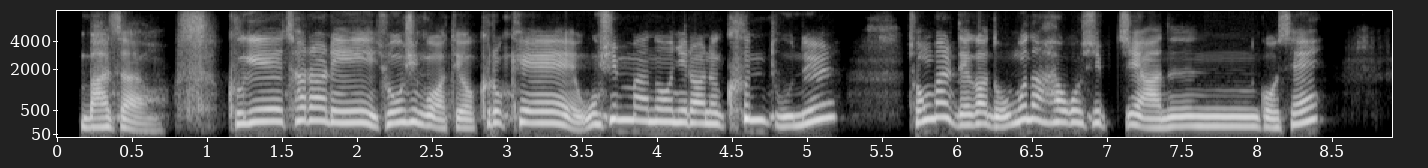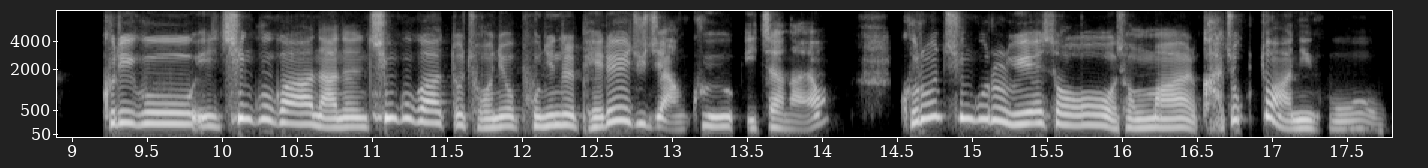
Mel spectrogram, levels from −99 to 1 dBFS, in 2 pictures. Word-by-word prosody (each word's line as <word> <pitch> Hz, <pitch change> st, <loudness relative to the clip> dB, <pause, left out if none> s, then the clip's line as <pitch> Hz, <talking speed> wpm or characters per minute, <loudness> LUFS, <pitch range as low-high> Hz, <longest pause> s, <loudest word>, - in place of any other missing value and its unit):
맞아요. 160 Hz, -10 st, -1 dB, 0.4 s
그게 260 Hz, +4 st, +2 dB
차라리 250 Hz, -6 st, +1 dB
좋으신 245 Hz, +4 st, +1 dB
것 195 Hz, -, +2 dB
같아요. 155 Hz, -1 st, -1 dB
그렇게 235 Hz, -1 st, +1 dB
500,000 290 Hz, +3 st, +1 dB
원이라는 240 Hz, -4 st, +1 dB
큰돈을 290 Hz, -, +1 dB, 0.5 s
정말 315 Hz, +7 st, +1 dB
내가 210 Hz, +2 st, +1 dB
너무나 245 Hz, -, +2 dB
하고 250 Hz, -1 st, 0 dB
싶지 230 Hz, -3 st, -3 dB
않은 180 Hz, +1 st, +2 dB
것에 215 Hz, -, 0 dB, 0.8 s
그리고 225 Hz, -2 st, +1 dB
이 180 Hz, 0 st, 0 dB
친구가 250 Hz, -, +2 dB
나는 170 Hz, -1 st, +2 dB
친구가 320 Hz, -8 st, +1 dB
또 200 Hz, -2 st, -5 dB
전혀 165 Hz, +3 st, 0 dB
본인을 195 Hz, +3 st, 0 dB
배려해 250 Hz, -, 0 dB
주지 205 Hz, -6 st, -2 dB
않고 175 Hz, +8 st, -2 dB
있잖아요. 145 Hz, -, -5 dB, 0.5 s
그런 310 Hz, +8 st, +1 dB
친구를 315 Hz, -7 st, 0 dB
위해서 205 Hz, -5 st, 0 dB
정말 155 Hz, 0 st, 0 dB
가족도 305 Hz, +4 st, -2 dB
아니고 140 Hz, -4 st, -4 dB
220 Hz, 285 characters per minute, -21 LUFS, 175-260 Hz, 0.8 s, 그게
